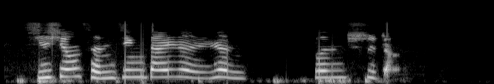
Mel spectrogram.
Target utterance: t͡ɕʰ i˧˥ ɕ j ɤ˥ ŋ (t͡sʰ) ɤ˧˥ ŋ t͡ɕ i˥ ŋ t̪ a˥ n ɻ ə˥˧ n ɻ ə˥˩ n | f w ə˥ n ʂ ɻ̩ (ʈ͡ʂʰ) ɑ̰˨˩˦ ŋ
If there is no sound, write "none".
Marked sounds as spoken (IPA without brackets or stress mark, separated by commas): t͡sʰ, ʈ͡ʂ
